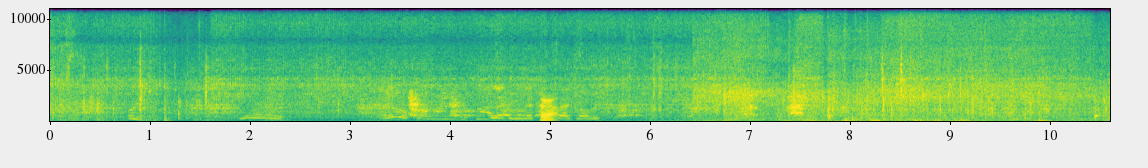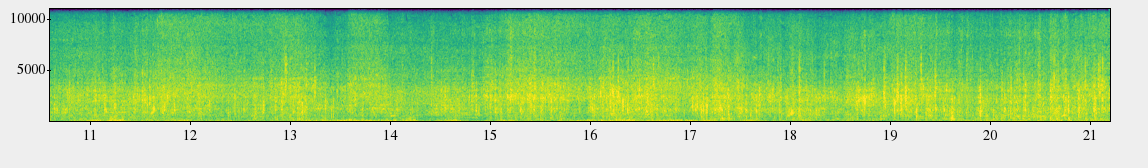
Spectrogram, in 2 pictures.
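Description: A bicycle rattles over bumps on a rough trail.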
